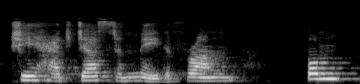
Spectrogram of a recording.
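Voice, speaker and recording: In a Chinese accent, this voice moves at a very slow pace. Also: woman. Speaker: language tutor and English learner. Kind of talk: reading aloud. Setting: live stream. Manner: halting.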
